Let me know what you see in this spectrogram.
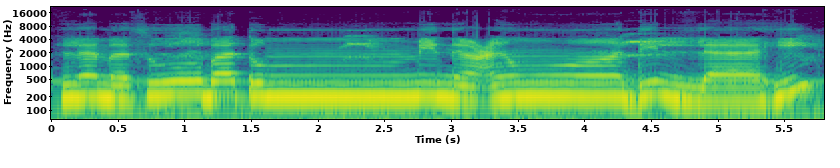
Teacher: अब बात करते हैं यहाँ पे मौजूद कायदे की, जिसे इदगाम बिल गुन्ना कहते हैं। तनवीन के बाद मीम आने की वजह से यहाँ पे इदगाम बिल गुन्ना होगा। गुन्ने के साथ हम पढ़ेंगे लमसूबतुम मिन इंदिल्लाहि।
